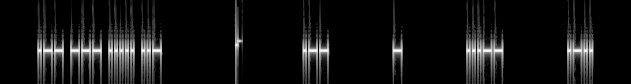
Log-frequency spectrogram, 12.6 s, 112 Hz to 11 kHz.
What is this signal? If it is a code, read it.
Morse code, heard as a keyed tone, about 22 wpm, spaced as for 9 wpm, 700 Hz. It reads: WO5U WT3L
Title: USA Call Signs - 4 Characters - 8x Character Spacing - 22wpm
